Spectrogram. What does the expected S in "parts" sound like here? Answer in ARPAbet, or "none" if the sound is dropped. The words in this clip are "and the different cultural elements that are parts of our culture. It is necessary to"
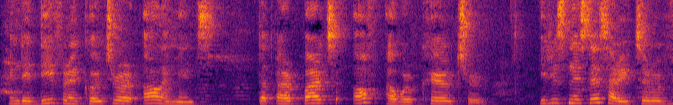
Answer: none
